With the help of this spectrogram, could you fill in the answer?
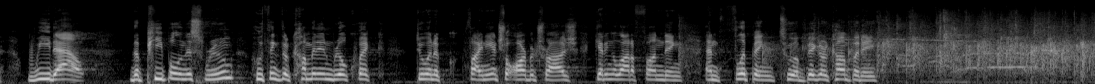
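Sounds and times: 
speech: 0:00.3 - 0:09.2
audience clapping: 0:07.6 - 0:10.9.

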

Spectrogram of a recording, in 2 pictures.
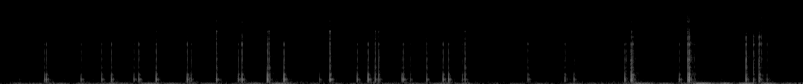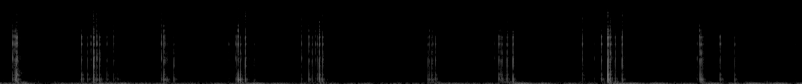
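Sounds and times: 
fingers tapping on a wooden surface: 0:00.4 - 0:09.8, 0:10.4 - 0:11.3.

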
